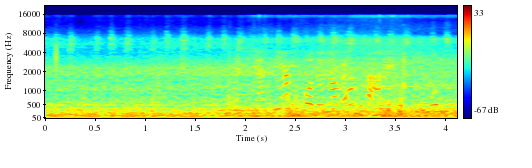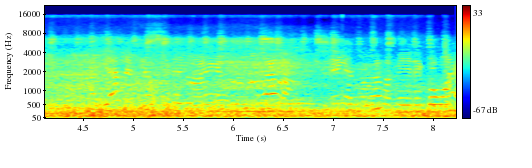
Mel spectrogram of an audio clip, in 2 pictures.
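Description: Steady low rumble of a moving road vehicle: engine and road noise.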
